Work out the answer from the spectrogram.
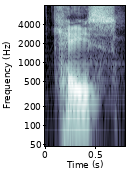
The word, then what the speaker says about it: Caise: I'm calling it Case. It's spelled with a CAISE.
